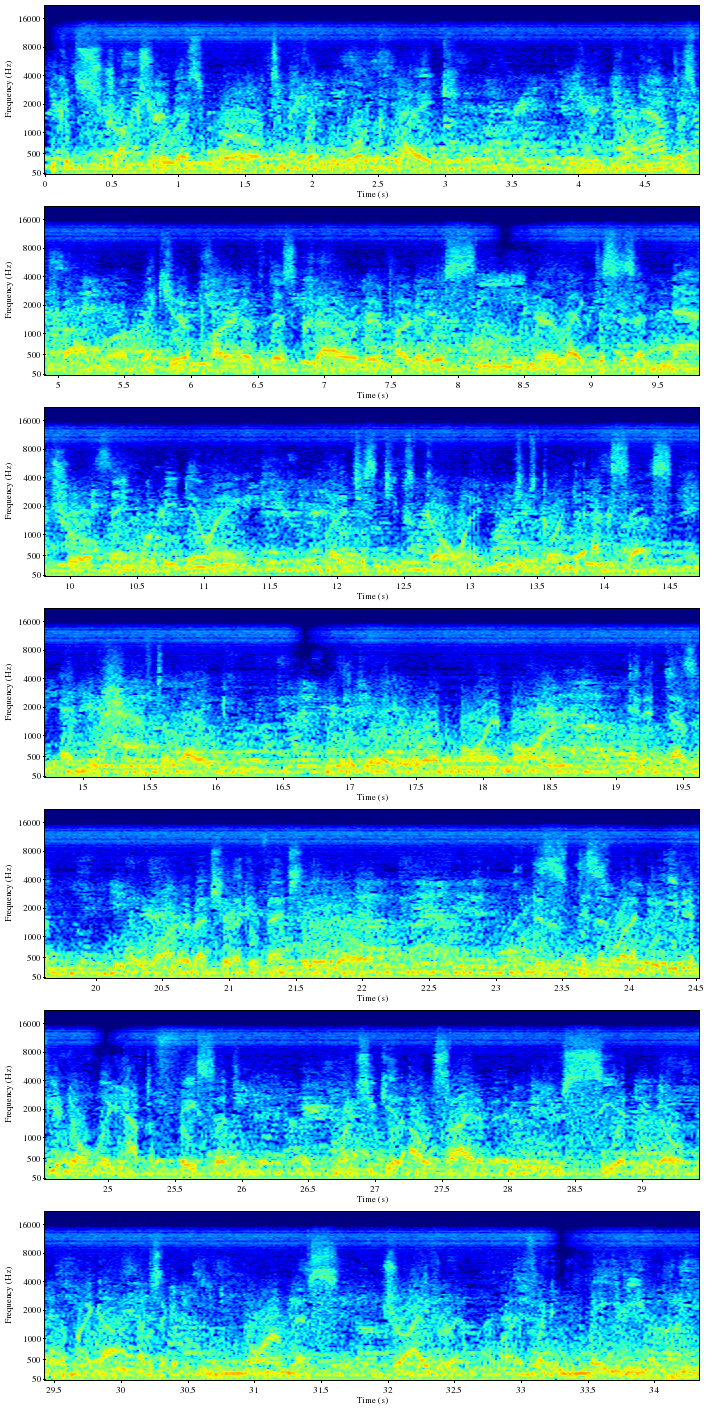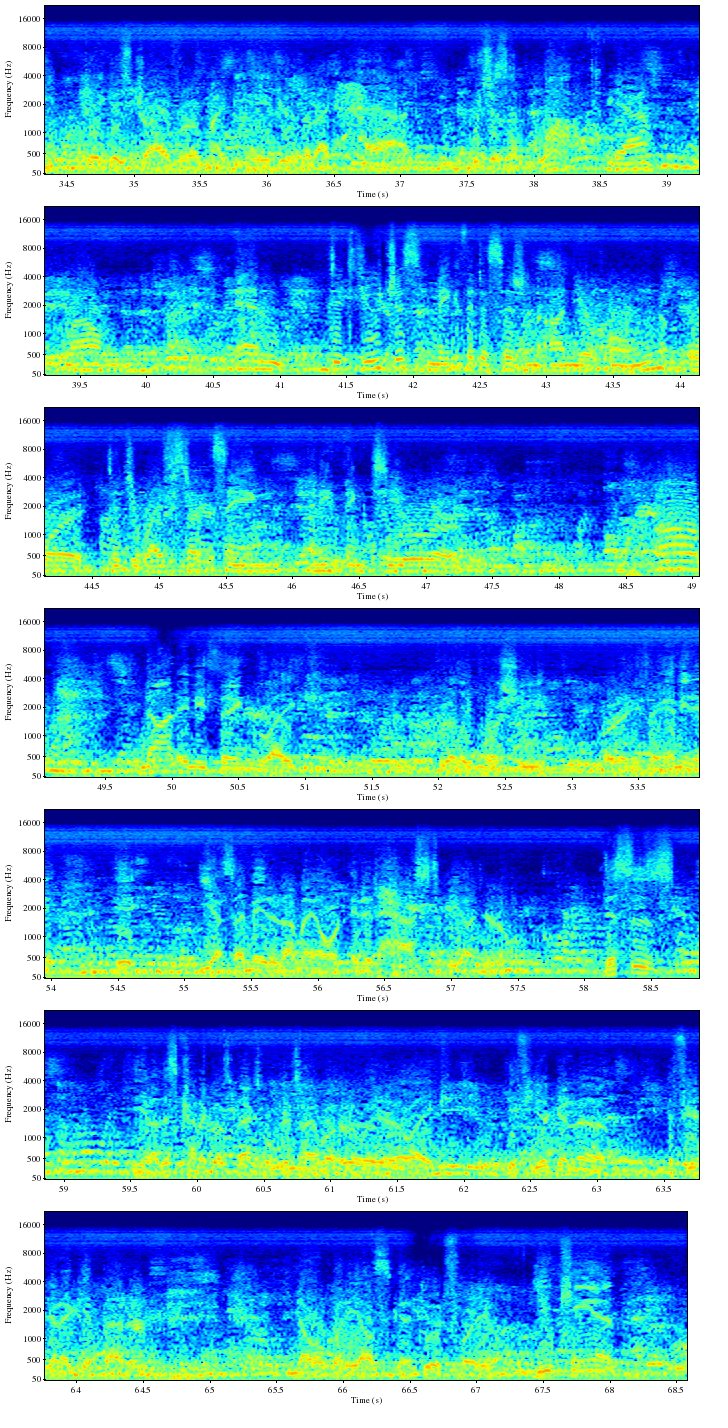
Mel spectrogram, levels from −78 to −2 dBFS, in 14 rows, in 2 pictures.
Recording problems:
distortion; heavy; 7 dB below the speech
garbled, watery; slightly
background chatter; loud; throughout; 4 voices, 2 dB below the speech
electrical hum; noticeable; throughout; 60 Hz, 15 dB below the speech

